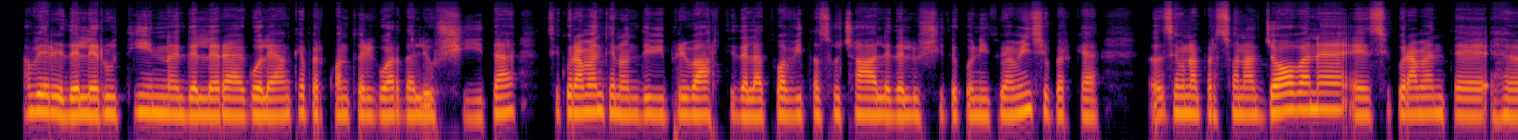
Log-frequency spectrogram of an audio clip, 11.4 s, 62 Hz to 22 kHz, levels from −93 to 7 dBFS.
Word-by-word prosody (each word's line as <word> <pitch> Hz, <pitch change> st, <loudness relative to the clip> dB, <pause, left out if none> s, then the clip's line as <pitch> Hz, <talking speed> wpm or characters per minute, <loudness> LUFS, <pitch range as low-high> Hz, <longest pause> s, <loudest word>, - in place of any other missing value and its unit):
avere 200 Hz, -2 st, +3 dB
delle 180 Hz, 0 st, +5 dB
routine 195 Hz, 0 st, -1 dB
e -, -, 0 dB
delle 180 Hz, 0 st, +2 dB
regole 180 Hz, 0 st, +3 dB
anche 180 Hz, +2 st, -2 dB
per -, -, -3 dB
quanto 180 Hz, 0 st, -3 dB
riguarda 180 Hz, 0 st, 0 dB
le -, -, +1 dB
uscite, 170 Hz, +5 st, -3 dB, 0.2 s
sicuramente 200 Hz, +1 st, +2 dB
non 185 Hz, -1 st, -1 dB
devi 185 Hz, 0 st, -2 dB
privarti 185 Hz, 0 st, -1 dB
della 175 Hz, -1 st, +1 dB
tua 180 Hz, +2 st, -1 dB
vita 180 Hz, +1 st, -5 dB
sociale, 185 Hz, 0 st, 0 dB
delle 175 Hz, 0 st, 0 dB
uscite 175 Hz, 0 st, -7 dB
con 175 Hz, -, -3 dB
i 175 Hz, -, -3 dB
tuoi 180 Hz, +2 st, -2 dB
amici, 205 Hz, +1 st, 0 dB
perché, 175 Hz, -1 st, -4 dB, 0.4 s
uhm, 180 Hz, -, -2 dB
sei 195 Hz, 0 st, 0 dB
una 190 Hz, -1 st, +2 dB
persona 185 Hz, 0 st, -2 dB
giovane 220 Hz, +3 st, +4 dB
e 180 Hz, -1 st, 0 dB
sicuramente, 185 Hz, 0 st, -1 dB
uhm, 165 Hz, -, -10 dB
185 Hz, 185 wpm, -22 LUFS, 180-195 Hz, 0.4 s, delle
